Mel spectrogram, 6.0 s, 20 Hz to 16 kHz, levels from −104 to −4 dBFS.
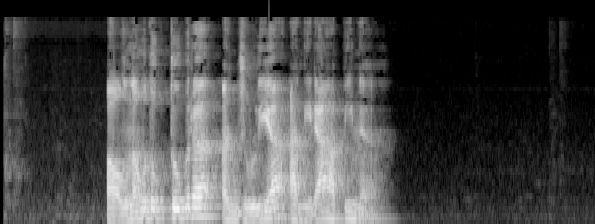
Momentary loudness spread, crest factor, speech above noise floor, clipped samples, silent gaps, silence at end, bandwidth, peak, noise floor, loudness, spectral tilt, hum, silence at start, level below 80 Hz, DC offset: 10 LU; 20 dB; 61 dB; under 0.1%; none; 2.15 s; 11.5 kHz; 0 dBFS; -77 dBFS; -16 LUFS; -5 dB/octave; none; 1.05 s; -54 dBFS; under 0.1%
